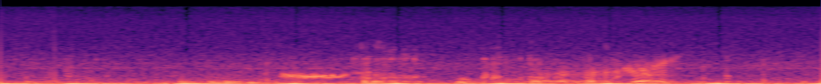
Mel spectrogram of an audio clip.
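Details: Woman's abdomen, recorded by stethoscope or pin microphone: normal bowel sounds.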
